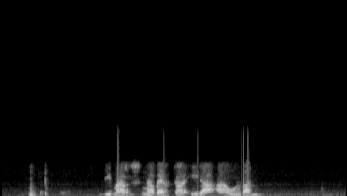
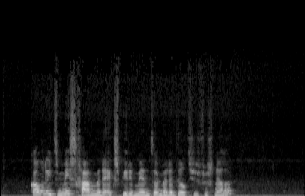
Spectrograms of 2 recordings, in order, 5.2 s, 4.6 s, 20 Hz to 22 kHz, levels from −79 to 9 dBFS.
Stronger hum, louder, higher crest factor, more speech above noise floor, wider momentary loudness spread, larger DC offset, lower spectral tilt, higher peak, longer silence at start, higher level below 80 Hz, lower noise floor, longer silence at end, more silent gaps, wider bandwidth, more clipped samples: neither; first, -16 LUFS vs -20 LUFS; about the same, 16 dB vs 20 dB; first, 38 dB vs 27 dB; first, 17 LU vs 11 LU; neither; about the same, -6.5 dB/octave vs -6 dB/octave; about the same, -2 dBFS vs -2 dBFS; about the same, 0.45 s vs 0.45 s; second, -58 dBFS vs -42 dBFS; first, -54 dBFS vs -47 dBFS; first, 1.3 s vs 0.55 s; neither; second, 7.4 kHz vs 14 kHz; neither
